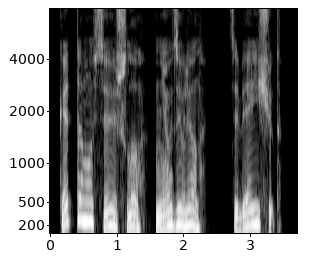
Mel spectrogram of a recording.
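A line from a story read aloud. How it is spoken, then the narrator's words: Thoughtful priest. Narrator (Russian): священник задумчиво произнес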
